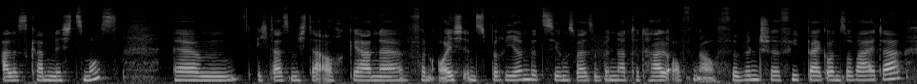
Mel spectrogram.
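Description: In a very clean recording with a silent background, a woman with a dark, mellow tone speaks at a medium pitch and moderate pace, her intonation fairly even. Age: 20s. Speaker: podcast host and social media creator. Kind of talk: casual solo introduction. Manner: casual with fillers and laughs.

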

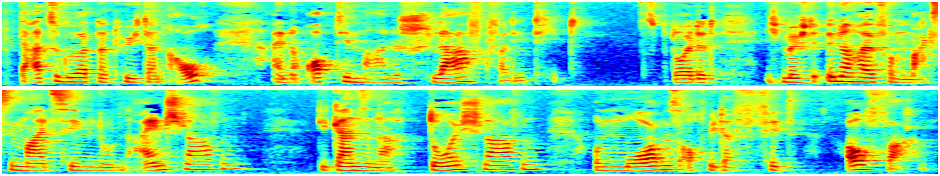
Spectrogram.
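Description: A plain, everyday voice from a man, fairly high in pitch, at a fairly slow pace, with ordinary pitch variation and big swings in loudness. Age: 20s. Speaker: fitness coach and podcast host. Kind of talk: solo podcast monologue. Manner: casual with many fillers.

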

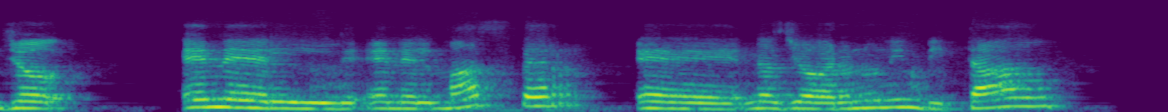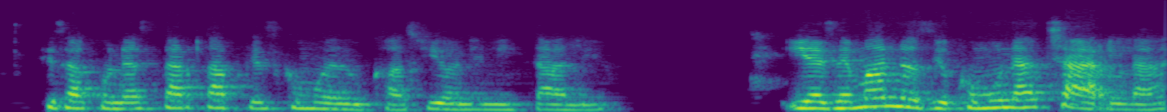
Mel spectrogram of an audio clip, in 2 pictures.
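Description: A woman talks at a moderate pace and medium pitch, somewhat breathy, with ordinary pitch variation. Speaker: journalist. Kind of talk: interview.

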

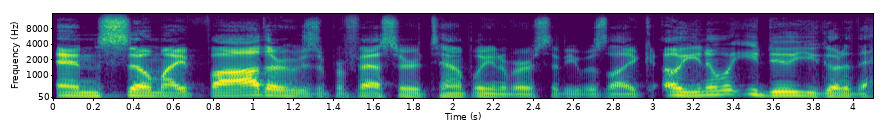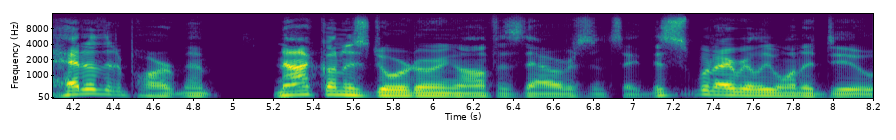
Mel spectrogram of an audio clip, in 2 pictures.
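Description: A man with a Philadelphia accent speaks at a very fast pace and medium pitch, with lively intonation and hardly any pauses. The recording is very clean, the background silent. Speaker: actor and snack business founder. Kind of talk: casual interview chat. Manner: fast, talkative.

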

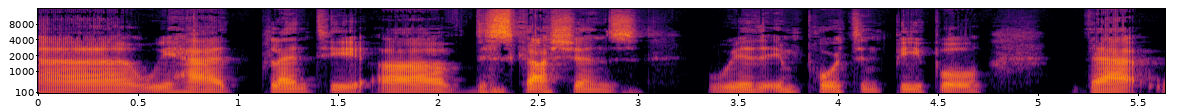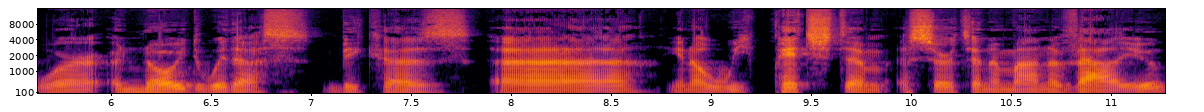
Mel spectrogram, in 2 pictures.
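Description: Fairly low-pitched male speech in a Dutch accent, fairly slow and fairly even in intonation, with a dry, close sound, no echo and a quiet background. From Netherlands, Amsterdam. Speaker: startup founder and CEO. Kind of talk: interview. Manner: halting, many filler sounds.

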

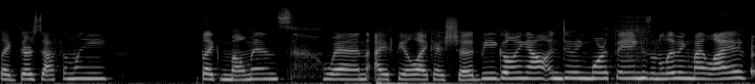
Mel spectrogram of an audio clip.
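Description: The speech has monotone, flat intonation and a moderate pace. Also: woman, high pitch for a woman. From US West Coast, Mountain View, California (born South Africa). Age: 20s. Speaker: nutrition coach and store manager. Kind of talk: casual chat.

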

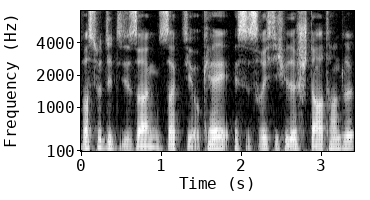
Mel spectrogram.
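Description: On a very clean recording with a silent background, a man talks at a moderate pace with medium pitch and ordinary pitch variation. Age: 20s. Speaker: podcaster. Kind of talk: casual monologue. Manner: unscripted, hesitant with fillers.

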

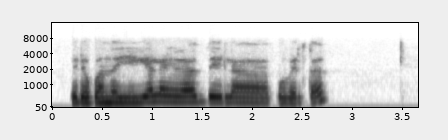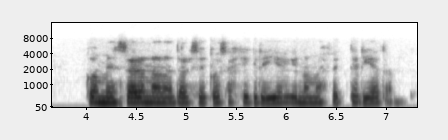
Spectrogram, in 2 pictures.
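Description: A dark, mellow voice speaks at a moderate pace in a flat monotone, recorded dry and close with no echo. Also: woman, fairly high pitch for a woman. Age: 30s. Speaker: patient. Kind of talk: testimony.

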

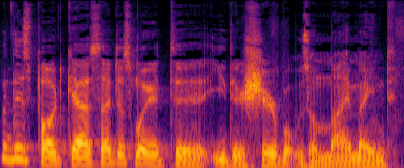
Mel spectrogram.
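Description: With a Scottish accent, a man speaks fairly quickly at a medium pitch with ordinary pitch variation. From Scotland. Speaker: podcaster and live streamer. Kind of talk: casual monologue. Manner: halting.

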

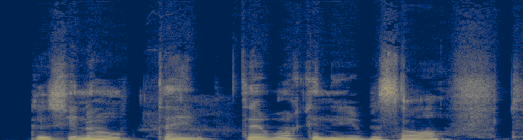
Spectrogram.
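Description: A man speaks with a somewhat breathy voice and ordinary pitch variation, recorded very cleanly with a silent background and a dry, close sound with no echo. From northern England, Cumbria. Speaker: podcast host. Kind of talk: casual chat.

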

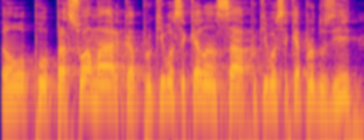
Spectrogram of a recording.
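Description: The man's voice is high-pitched and races at a very fast pace. His intonation stays fairly even. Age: 20s. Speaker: marketing agency founder. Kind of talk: podcast interview.

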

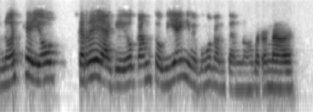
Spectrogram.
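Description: A woman has an ordinary speaking voice, fairly high in pitch, and she talks at a fairly slow pace. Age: 30s. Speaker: content creator. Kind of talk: interview.

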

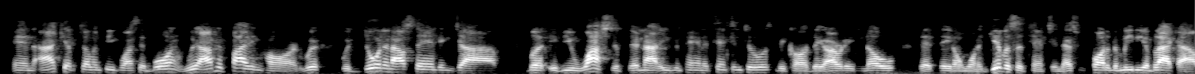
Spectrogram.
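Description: This man has an unremarkable speaking voice, medium in pitch, moving at a fairly quick pace with ordinary pitch variation. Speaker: caller, election candidate. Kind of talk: phone call, casual talk. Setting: phone call.

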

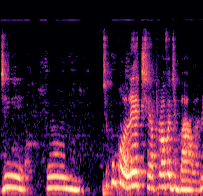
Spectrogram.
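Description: This is a woman talking. Her pitch rises and falls in an ordinary way. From Brazil, Minas Gerais (Ubá). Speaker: HR manager, panelist. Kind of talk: casual discussion.

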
